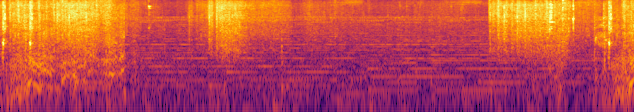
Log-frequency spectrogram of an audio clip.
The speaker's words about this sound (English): Going through a lot of shotgun shells.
